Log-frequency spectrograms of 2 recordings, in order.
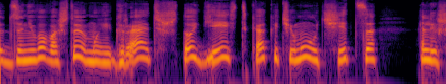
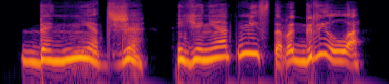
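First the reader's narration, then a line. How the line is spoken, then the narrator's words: Growl. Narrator (Russian): прорычал песочный человек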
